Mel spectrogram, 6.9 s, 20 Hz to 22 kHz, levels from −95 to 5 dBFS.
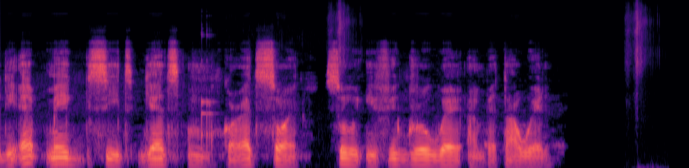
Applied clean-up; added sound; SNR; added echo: none; Rattle (instrument) + Dishes, pots, and pans / Chink, clink; 19 dB; none.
